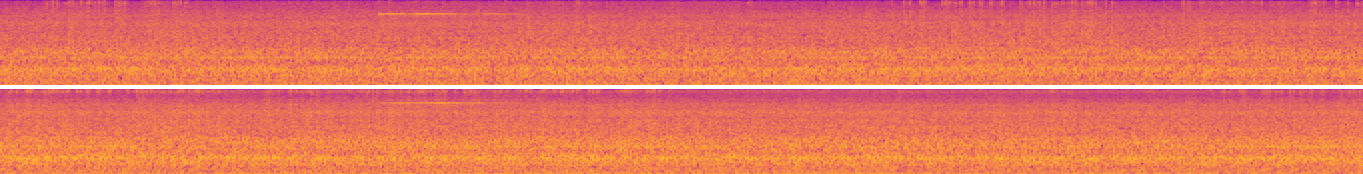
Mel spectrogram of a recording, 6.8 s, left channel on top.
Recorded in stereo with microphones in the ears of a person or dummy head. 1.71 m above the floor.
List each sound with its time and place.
1.9 s a bicycle bell: 75° left (ahead or behind), 7 m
